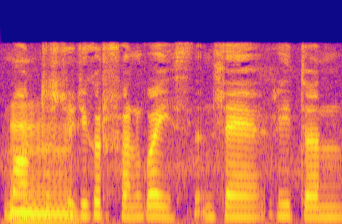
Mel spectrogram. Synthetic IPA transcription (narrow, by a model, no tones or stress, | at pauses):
mɔndɔsdwɪdiɡʊrfanɡwajθənɬeːredɔn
